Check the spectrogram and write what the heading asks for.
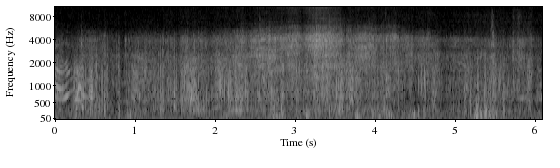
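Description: Uneven crunching and scraping on packed snow: footsteps and the runners of a child's kicksled as it is towed along on a rope.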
